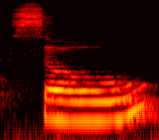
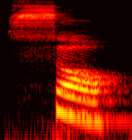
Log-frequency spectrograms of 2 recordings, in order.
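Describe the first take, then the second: First: 'so' with a closed O, mouth nearly shut. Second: 'so' with an open vowel, like 'saw'. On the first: Teacher contrasting the closed O for students. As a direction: close the vowel in 'so', rounded and tight. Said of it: "you close it". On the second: Teacher showing students the open O in 'so'. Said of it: "you're gonna say so". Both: Shown as a demonstration.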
